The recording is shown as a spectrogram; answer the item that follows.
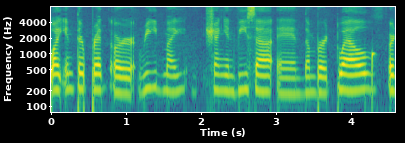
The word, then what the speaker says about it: Schengen: is it's pronounced as changing at all I was corrected by my cousin and I gotta balance a euro home ec - ID told last year and Sabina it's pronounced as Schengen we saw Bible anyways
